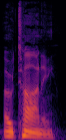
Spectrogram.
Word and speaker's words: Ohtani: Shohei Ohtani? – Ohtani. – Ohtani. I'm going to put an O there then.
